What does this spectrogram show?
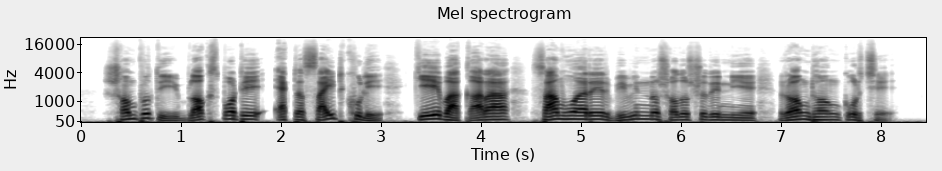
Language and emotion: Bengali, neutral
